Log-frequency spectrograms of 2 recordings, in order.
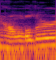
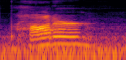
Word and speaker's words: Hodder: The Rise of Leslie Vernon, and it's got little cameos from Kane Holder in there. Kane Holder. I'm saying his last name wrong. Hodder.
